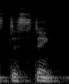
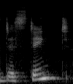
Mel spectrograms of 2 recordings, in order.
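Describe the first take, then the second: First: "distinct" ending as dis-TINK; final T dropped. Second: "distinct" ending in a released KT; final T pronounced. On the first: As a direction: let the last T of "distinct" vanish after the K. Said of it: "final T gets unaspirated into oblivion". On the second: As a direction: sound the last T of "distinct". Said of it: "if you want to pronounce it as". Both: Shown as a demonstration.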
